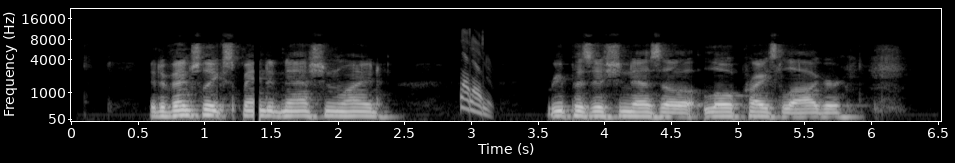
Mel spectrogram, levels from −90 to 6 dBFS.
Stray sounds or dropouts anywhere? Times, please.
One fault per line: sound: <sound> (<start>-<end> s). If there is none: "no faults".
sound: dropout (1.4-1.4 s)
sound: chirp (2.9-3.2 s)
